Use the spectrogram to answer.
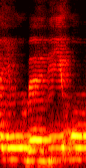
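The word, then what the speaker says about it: يُبْدِئُ: Nah, ini banyak yang keliru di ayat 13 ini. Yubdi'u, hamzahnya dibaca yubdi'u. Coba. Nah, banyak yang bacanya innahu huwa yubdi'u wa yu'id-nya hilang atau dipanjangkan. Yubdi wa yu'id, enggak dipanjangkan ya, dibaca hamzah.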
